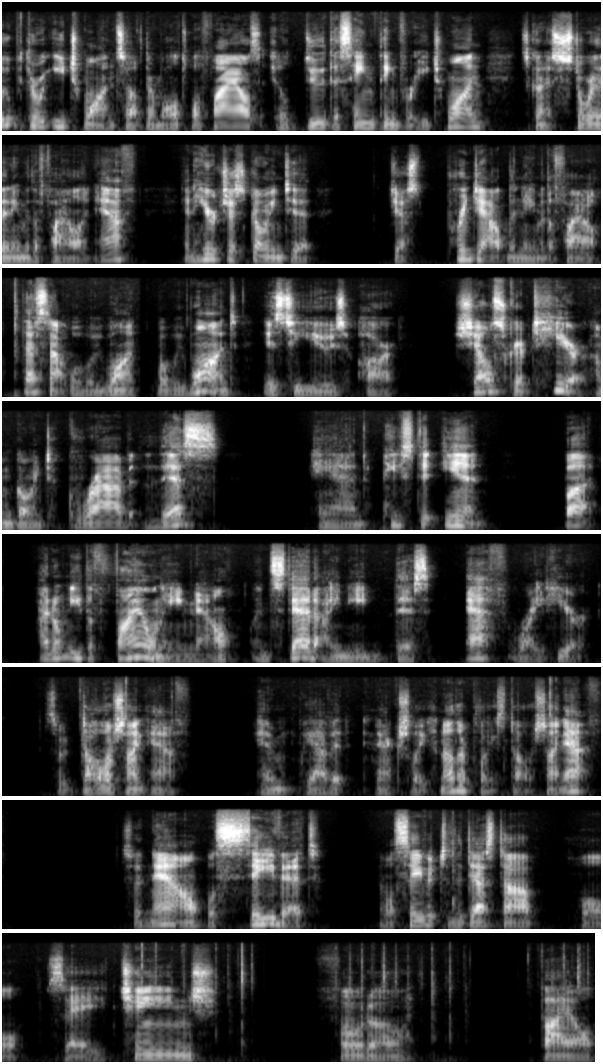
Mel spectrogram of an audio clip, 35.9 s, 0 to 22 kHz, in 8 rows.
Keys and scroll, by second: 9.0 BackSpace, 15.1 super+c, 16.6 super+v, 22.6 shift+4, 23.8 f, 28.1 shift+4, 29.3 f, 31.8-34.8 typing.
